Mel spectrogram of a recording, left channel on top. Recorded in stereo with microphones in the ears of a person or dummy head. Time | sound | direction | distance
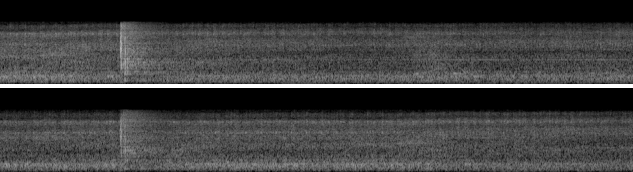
1.2 | a clap | 25° left (ahead or behind) | 1.0 m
